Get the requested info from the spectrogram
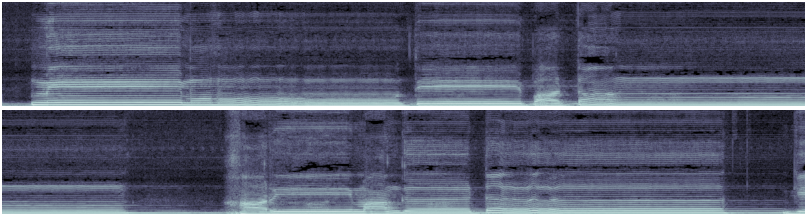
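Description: A single voice chanting a Buddhist devotional chant: long held notes with slow, wavering glides between pitches, broken by short pauses for breath, once near the middle and once near the end.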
